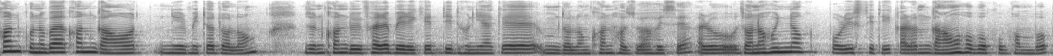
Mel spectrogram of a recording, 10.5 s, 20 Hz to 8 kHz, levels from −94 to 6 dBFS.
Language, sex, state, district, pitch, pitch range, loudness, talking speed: Assamese, female, Assam, Kamrup Metropolitan, 195 Hz, 185-210 Hz, -19 LUFS, 130 wpm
